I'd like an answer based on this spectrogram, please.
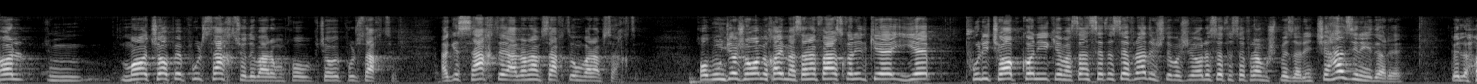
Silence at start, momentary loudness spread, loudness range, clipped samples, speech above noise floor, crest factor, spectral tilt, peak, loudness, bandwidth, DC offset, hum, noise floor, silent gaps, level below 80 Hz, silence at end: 0 s; 14 LU; 4 LU; under 0.1%; 28 dB; 18 dB; -2.5 dB/octave; 0 dBFS; -17 LUFS; 11 kHz; under 0.1%; none; -45 dBFS; none; -52 dBFS; 0 s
